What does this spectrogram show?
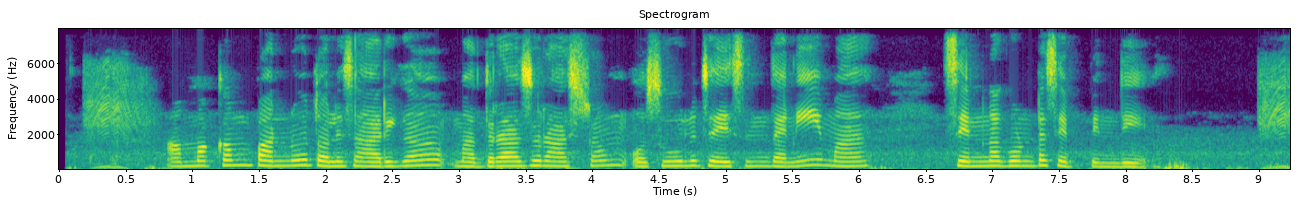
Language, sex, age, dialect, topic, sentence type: Telugu, female, 18-24, Utterandhra, banking, statement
